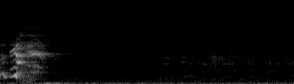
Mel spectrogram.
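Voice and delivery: breathy high cackle after the scream; real laughter. Real, not acted. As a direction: let the laugh spill out high and airy.

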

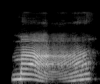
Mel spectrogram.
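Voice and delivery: ma dipping down then rising like a V; Mandarin third tone. Shown as a demonstration. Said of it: "The third one is a dip".

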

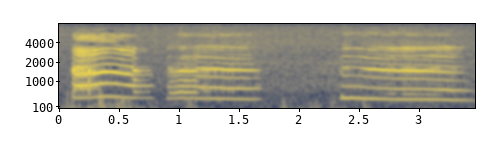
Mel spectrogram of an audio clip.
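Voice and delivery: high, soft fake crying; mock crying. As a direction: whimper in mock sorrow. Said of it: "that's why I was saying so sad".

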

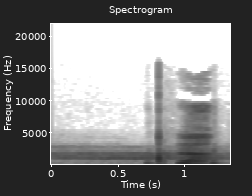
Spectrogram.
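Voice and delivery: high breathy gasp; startled gasp. Real, not acted. Vlogger startled by strange lights, high gasp. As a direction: suck in air in alarm.

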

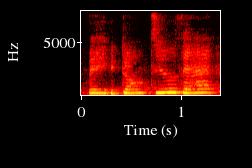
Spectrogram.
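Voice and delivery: high-pitched pleading girlfriend imitation; mock girlish plea; Kiara. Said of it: "And then Kiara's like".

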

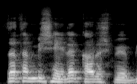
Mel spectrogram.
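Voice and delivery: normal talking voice

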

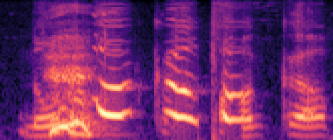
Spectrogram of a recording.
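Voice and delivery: very high squealed protest, fading in volume; wailing protest. Real, not acted. Player protesting yet another setback, high wail. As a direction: squeal it out, loud at first.

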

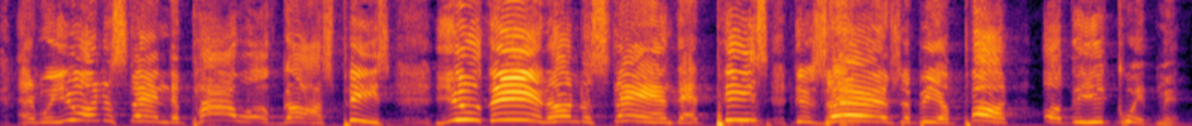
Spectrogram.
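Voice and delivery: loud, driving sermon delivery; forceful preaching. Acted. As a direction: preach the list out with rising force.

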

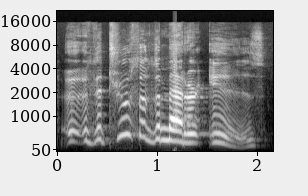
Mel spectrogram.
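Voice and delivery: a hint of a courteous old gentleman pleading; polite old man. Old man's pleading speech.

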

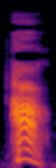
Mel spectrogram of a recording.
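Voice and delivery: sharp, scornful "ha"; scoffing ha. A narrator's reading. Boy scoffing at mom's promise, sharp ha.

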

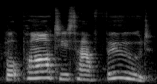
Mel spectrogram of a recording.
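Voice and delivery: usual speaking voice

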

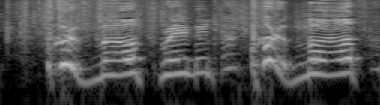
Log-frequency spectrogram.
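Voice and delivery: loud, drawn-out put-on challenge; wrestler impression. Taunting a fan on request, loud wrestler impression. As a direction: challenge him like a cartoon wrestler. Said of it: "say my name like Super Cena, Kane, and Roman Reigns".

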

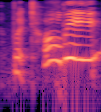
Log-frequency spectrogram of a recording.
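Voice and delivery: loud, high, slow begging; hammed-up plea. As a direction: beg him dramatically to marry you. Begging proposal to crush.

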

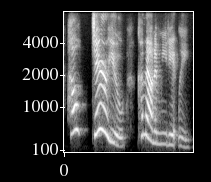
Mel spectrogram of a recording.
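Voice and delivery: outraged cry. A narrator's reading. Headmistress ordering the hidden maid out, furious. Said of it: "she cried out".

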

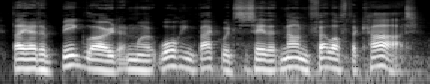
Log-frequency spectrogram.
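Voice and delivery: ordinary delivery

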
